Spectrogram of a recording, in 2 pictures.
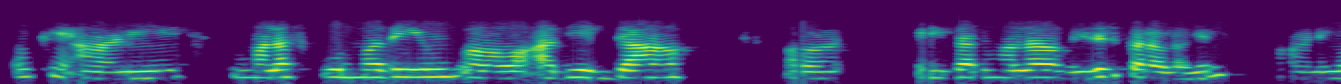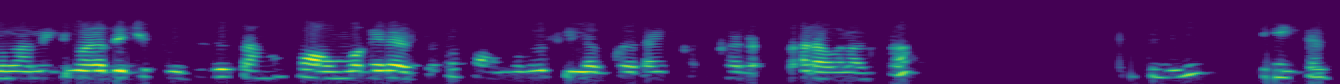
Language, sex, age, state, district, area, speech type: Marathi, other, 30-45, Maharashtra, Akola, urban, conversation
